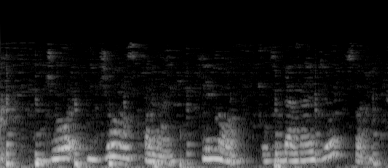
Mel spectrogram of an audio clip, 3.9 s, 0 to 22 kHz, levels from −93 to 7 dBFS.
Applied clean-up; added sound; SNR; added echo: classical method WPE with log-MMSE.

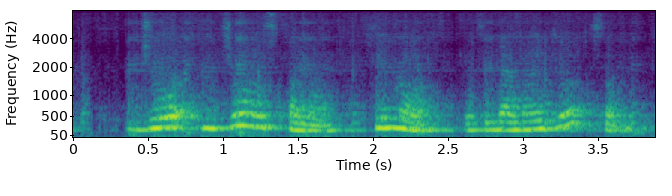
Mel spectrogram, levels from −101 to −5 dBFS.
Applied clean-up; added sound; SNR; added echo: neural separator model SepFormer DNS4.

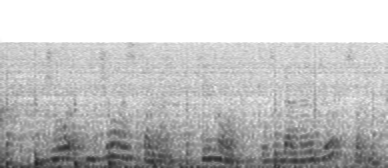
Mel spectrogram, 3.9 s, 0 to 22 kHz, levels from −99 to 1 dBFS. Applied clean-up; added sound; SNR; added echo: none; Gurgling / Engine; 2 dB; reverberation time 0.5 s.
